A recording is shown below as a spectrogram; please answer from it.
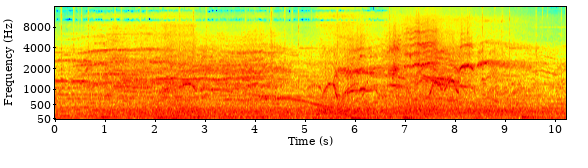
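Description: Jurassic World VelociCoaster train running along its steel track overhead, a steady rumble and rush, with riders screaming, most of the screams in the second half.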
